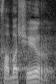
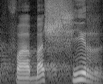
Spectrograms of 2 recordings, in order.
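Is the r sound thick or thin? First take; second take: thick; thin. First: The final r is pronounced thick and heavy. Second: The final r is pronounced thin and light. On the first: The speaker calls it wrong. "Jangan fabashir" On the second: The speaker calls it right. "Maka dia bacanya fabashir"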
